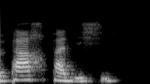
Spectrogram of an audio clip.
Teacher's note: part and pas being a little bit shorter, both with silent letters at the end, a silent S, a silent T, quite short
